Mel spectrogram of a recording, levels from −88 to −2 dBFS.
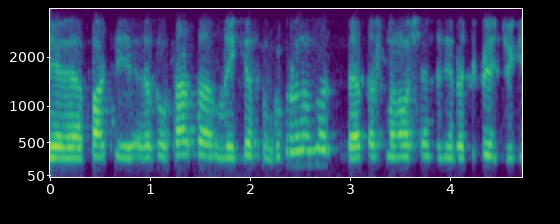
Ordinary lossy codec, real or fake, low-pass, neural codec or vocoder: Opus, 32 kbps; real; 3.6 kHz; none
